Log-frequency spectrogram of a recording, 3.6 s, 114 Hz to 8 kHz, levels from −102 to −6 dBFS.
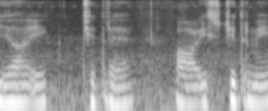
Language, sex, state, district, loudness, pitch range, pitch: Hindi, male, Uttar Pradesh, Hamirpur, -18 LUFS, 120-155 Hz, 150 Hz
